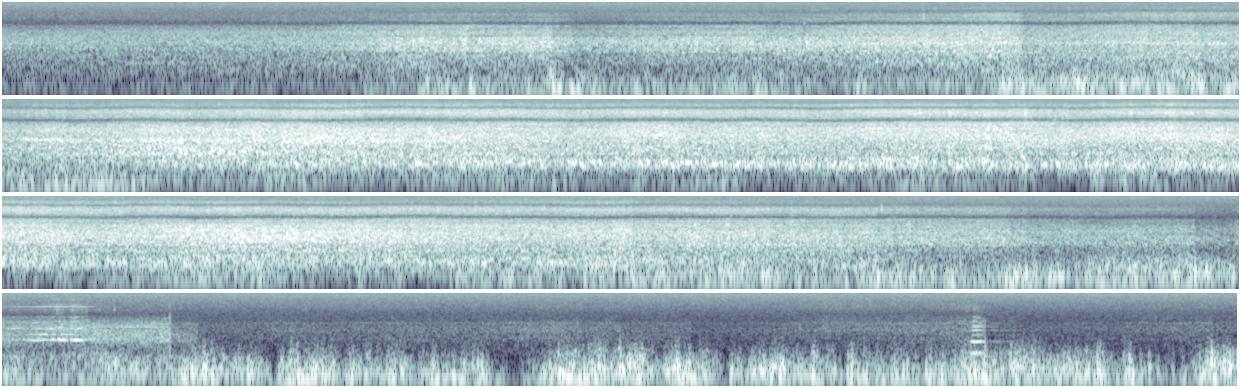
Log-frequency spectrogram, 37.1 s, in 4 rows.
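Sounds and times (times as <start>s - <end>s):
train wheels rolling on rails: 0.0s - 29.3s
diesel locomotive deep rumble: 0.0s - 37.0s.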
